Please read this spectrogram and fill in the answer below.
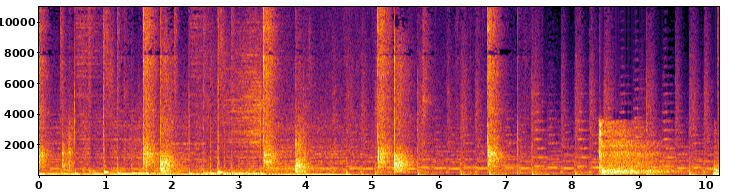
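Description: Background music with a sustained low bass line and sharp percussive hits every second or two, getting busier and noisier near the end.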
